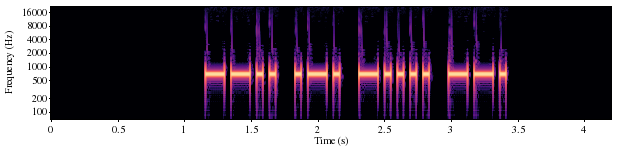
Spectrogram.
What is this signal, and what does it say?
Morse code, heard as a keyed tone, about 25 wpm, 700 Hz. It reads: ZR6G
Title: DXCC-100 Call Signs - 4 Characters - 25wpm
